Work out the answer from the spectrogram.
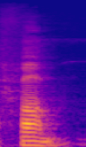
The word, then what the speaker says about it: femme: Le mari, la femme, qui se prononce âme, simplement comme un A.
